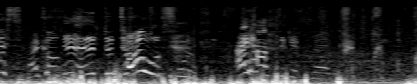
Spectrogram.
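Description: Young children making high-pitched, wavering wordless vocal sounds in play, sliding up and down in pitch for the first two and a half seconds or so, then quieter. A steady low rumble runs underneath.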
